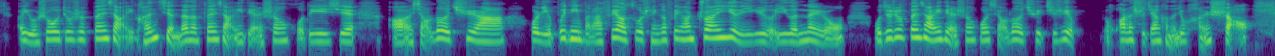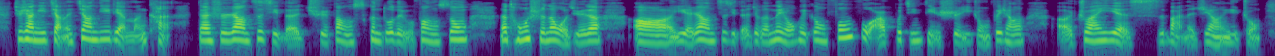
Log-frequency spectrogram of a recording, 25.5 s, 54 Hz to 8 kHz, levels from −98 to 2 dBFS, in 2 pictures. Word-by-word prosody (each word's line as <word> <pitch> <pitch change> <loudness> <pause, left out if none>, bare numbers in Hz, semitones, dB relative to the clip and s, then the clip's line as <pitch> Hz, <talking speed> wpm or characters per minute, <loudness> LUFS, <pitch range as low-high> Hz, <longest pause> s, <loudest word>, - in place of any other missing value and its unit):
呃 220 - -2
有 190 -3 0
时 185 - -4
候 240 0 +3
就 240 0 -4
是 240 0 -3
分 255 +2 +1
享 235 - +2
一 - - -5
个 - - -6
很 215 +7 +2
简 300 - 0
单 215 - +3
地 225 - 0
分 240 +2 0
享 235 - 0
一 - - -5
点 - - -3
生 220 0 -3
活 220 - -7
的 - - -8
一 200 0 0
些 200 -1 +2 0.3
啊 185 0 +3
小 185 - -1
乐 265 -2 +3
趣 240 +1 0
啊， 200 -1 +5 0.2
或 225 - +2
者 195 - -1
也 190 - 0
不 260 - -3
一 - - +2
定 250 -1 +2
把 - - -5
它 200 - 0
非 205 +8 -2
要 260 -3 +7
做 240 0 -2
成 215 -3 -4
一 - - -9
个 230 - -1
非 260 +3 -3
常 245 +1 +1
专 280 +1 +4
业 285 - +4
的 - - -2
一 195 +2 -3
个 - - -4
一 200 - -3
个 195 - +2
内 215 0 +1
容。 - - -2 0.3
我 215 - -1
觉 255 - 0
得 - - +2
就 295 +1 +2
分 290 0 +4
享 235 -5 +6
一 - - +2
点 245 - 0
生 230 0 -5
活 225 0 -3
小 225 - -5
乐 235 -1 -1
趣， 215 0 -4
其 210 - -6
实 230 - -6
也 - - +2 0.3
花 230 - 0
的 230 - 0
时 230 - -2
间 210 0 0
可 215 - -7
能 - - -5
就 210 - -3
很 210 - -6
少， 225 - +3 0.4
就 250 - -2
像 240 -2 +7
你 220 - 0
讲 220 - +4
的 - - -4
降 245 +2 +3
低 245 +1 -2
一 - - -3
点 235 - +1
门 - - -7
槛。 - - -3 0.2
但 220 -1 +4
是 215 0 -1
让 230 -2 +7
自 250 +3 -3
己 390 - -4
呢 - - -4
去 395 -3 -6
放 210 -5 -2
松 190 - -5
更 235 -3 -2
多 220 - 0
地 200 - -3
有 - - -10
放 215 -4 -2
松。 235 +4 +1 0.3
那 230 - +4
同 230 +1 +1
时 225 - -1
呢， 230 0 +4
我 - - -1
觉 180 - -5
得， 210 0 +5 0.3
呃 180 -3 +7
也 210 - -1
让 230 -2 +3
自 230 - -9
己 200 - -8
的 - - -9
这 210 - -6
个 190 -2 -5
内 235 +5 0
容 185 -2 -3
会 215 - -4
更 220 -2 -5
丰 280 +8 +1
富。 300 - -5
而 - - +2
不 230 - -3
仅 215 -1 -8
仅 - - -8
是 400 -3 -4
一 - - -10
种 - - -10
非 225 - -1
常 190 0 -3 0.3
呃 - - -3
专 220 -1 +1
业、 220 - +2
死 205 - -5
板 205 -1 -4
的 - - -11
这 200 - -7
样 150 - -1
一 95 - -8
种， - - -9
225 Hz, 340 characters per minute, -23 LUFS, 205-240 Hz, 0.4 s, 要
